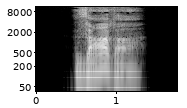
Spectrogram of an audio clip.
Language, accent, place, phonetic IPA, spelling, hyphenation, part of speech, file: German, Germany, Berlin, [ˈzaːʁa], Sarah, Sa‧rah, proper noun, De-Sarah.ogg
- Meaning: 1. Sarah 2. a female given name from Biblical Hebrew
